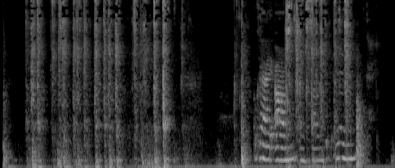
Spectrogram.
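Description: Computer keys click quickly.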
